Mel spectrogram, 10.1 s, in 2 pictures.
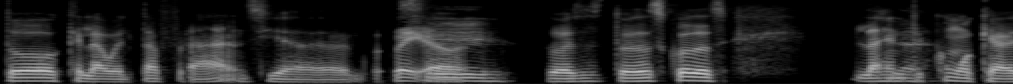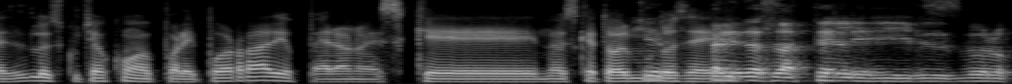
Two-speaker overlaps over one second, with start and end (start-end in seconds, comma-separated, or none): none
